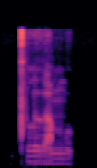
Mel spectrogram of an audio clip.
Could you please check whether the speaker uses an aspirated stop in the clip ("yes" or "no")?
yes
